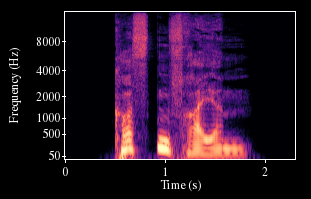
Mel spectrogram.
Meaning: strong dative masculine/neuter singular of kostenfrei
- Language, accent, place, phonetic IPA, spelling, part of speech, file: German, Germany, Berlin, [ˈkɔstn̩ˌfʁaɪ̯əm], kostenfreiem, adjective, De-kostenfreiem.ogg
